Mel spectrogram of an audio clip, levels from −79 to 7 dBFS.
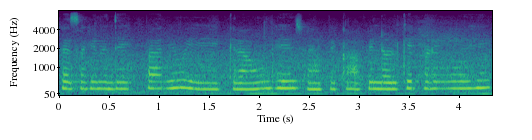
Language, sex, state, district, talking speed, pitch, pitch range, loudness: Hindi, female, Delhi, New Delhi, 235 wpm, 240 Hz, 225-250 Hz, -14 LUFS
